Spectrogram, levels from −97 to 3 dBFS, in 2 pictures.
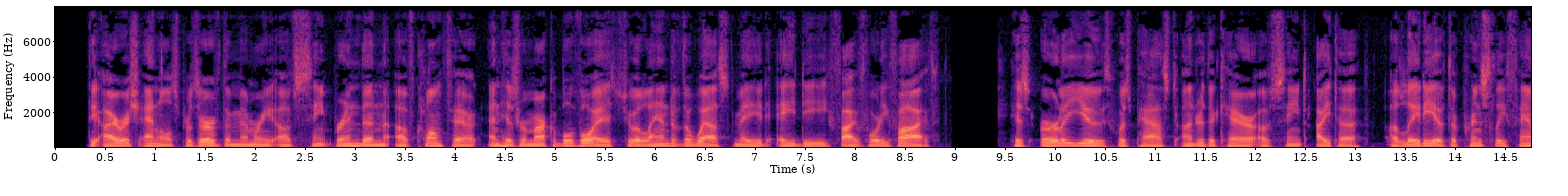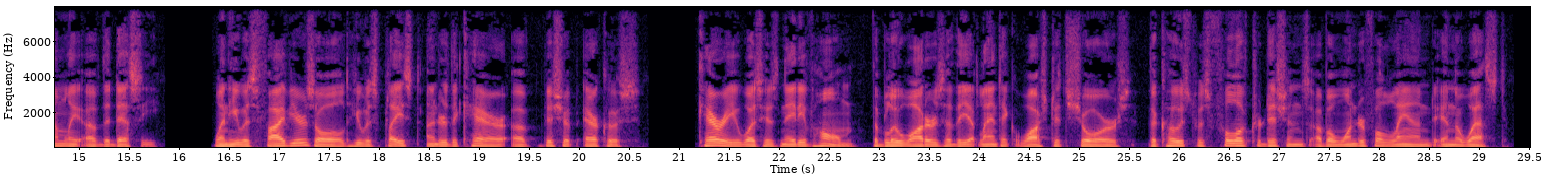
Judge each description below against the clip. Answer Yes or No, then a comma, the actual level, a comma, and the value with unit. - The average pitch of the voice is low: Yes, low, 105 Hz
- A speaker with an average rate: Yes, average, 175 wpm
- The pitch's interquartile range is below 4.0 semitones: Yes, average, 3.0 semitones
